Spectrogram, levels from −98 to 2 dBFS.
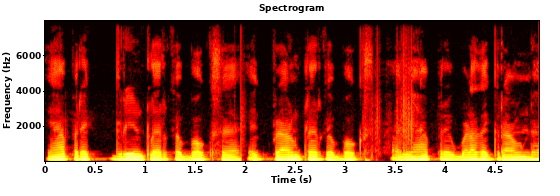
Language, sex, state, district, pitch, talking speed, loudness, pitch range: Hindi, male, Jharkhand, Palamu, 130 Hz, 255 wpm, -16 LUFS, 125-135 Hz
